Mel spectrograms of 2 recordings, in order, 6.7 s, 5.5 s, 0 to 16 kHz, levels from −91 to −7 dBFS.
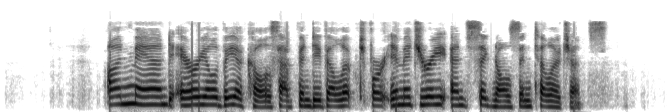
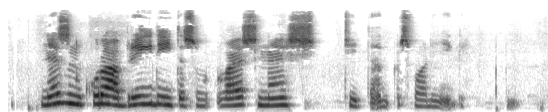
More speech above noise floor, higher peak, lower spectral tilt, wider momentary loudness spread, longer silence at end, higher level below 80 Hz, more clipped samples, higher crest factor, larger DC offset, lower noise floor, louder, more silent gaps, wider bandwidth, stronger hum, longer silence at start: first, 57 dB vs 26 dB; first, 0 dBFS vs -6 dBFS; first, -4.5 dB/octave vs -1.5 dB/octave; second, 6 LU vs 18 LU; first, 0.65 s vs 0.35 s; first, -58 dBFS vs -80 dBFS; neither; about the same, 16 dB vs 20 dB; neither; first, -72 dBFS vs -51 dBFS; first, -15 LUFS vs -24 LUFS; neither; second, 8 kHz vs 11.5 kHz; neither; first, 1.05 s vs 0.4 s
